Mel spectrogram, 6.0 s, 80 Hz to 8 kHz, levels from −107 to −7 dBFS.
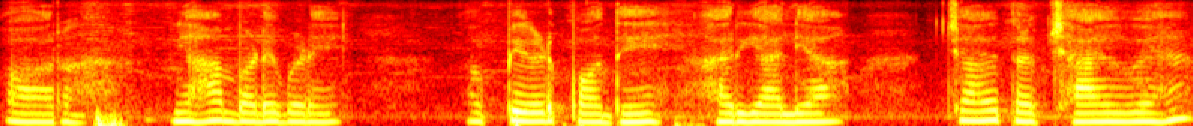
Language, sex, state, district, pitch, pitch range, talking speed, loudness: Hindi, female, Bihar, Kaimur, 200 Hz, 190-215 Hz, 120 wpm, -18 LUFS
